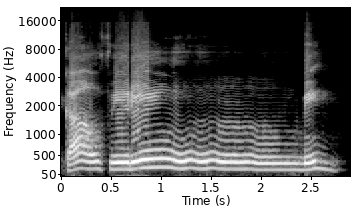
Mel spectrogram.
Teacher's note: Membaca iqlab itu tidak menekankan kepada suara mim 100%, tapi ada ikhfa'nya, bukan kafirin, tapi kafirin bih.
